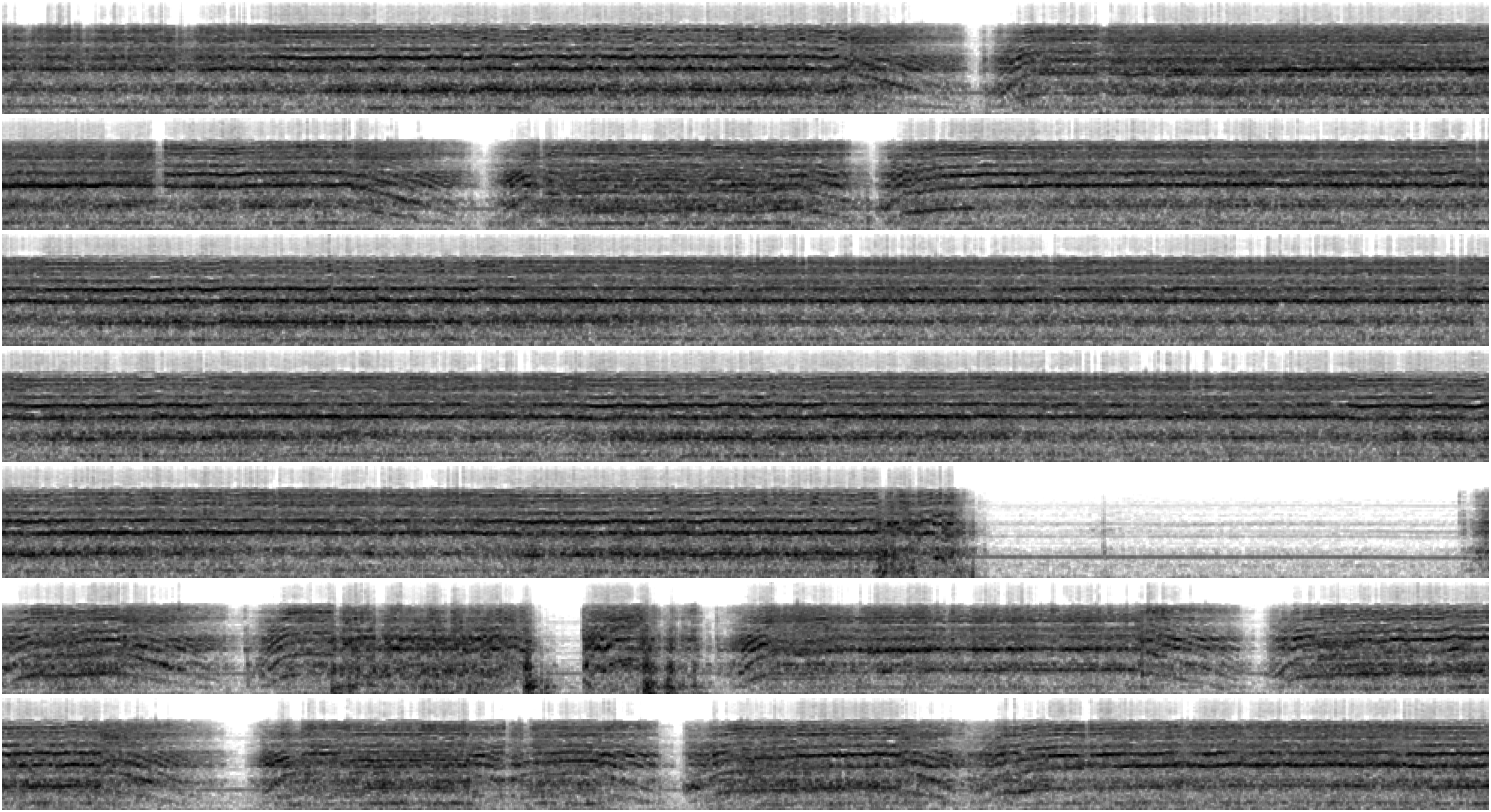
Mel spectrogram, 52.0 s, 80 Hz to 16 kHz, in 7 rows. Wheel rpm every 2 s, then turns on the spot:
230, 200, 130, 210, 150, 160, 210, 230, 220, 230, 230, 220, 220, 230, 220, 230, 220, 100, 60, 130, 150, 150, 130, 140, 130, 220.
none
